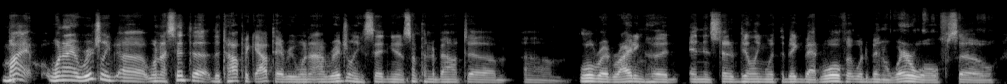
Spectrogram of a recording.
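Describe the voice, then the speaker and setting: A man's voice: mid-range voice, quick pace, hardly any pauses, no room sound. A man hosting a casual panel chat, rambling a little as he feels for words. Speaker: podcast host.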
